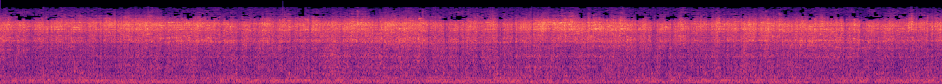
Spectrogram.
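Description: Empty Sgnss container flat wagons of a freight train rolling past on the rails, a steady, loud rumble of wheels and running gear that holds unchanged throughout.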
